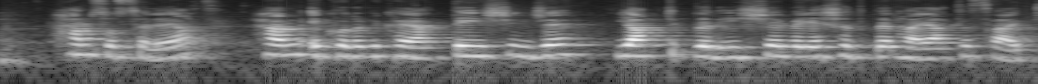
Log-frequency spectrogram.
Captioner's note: speaks in Turkish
